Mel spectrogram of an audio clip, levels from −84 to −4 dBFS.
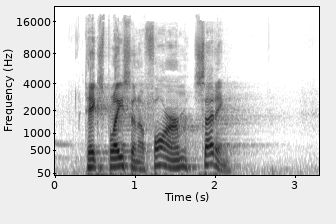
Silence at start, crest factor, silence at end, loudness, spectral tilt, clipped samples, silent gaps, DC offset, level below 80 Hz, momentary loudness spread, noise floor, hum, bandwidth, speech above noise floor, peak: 0.4 s; 18 dB; 1.1 s; -16 LUFS; -4.5 dB/octave; under 0.1%; none; under 0.1%; -44 dBFS; 6 LU; -55 dBFS; none; 19 kHz; 39 dB; 0 dBFS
